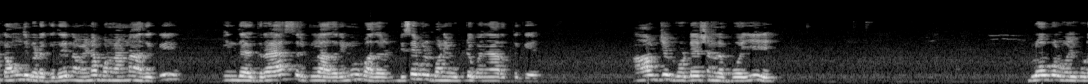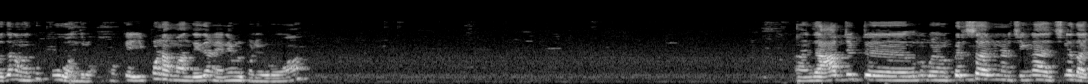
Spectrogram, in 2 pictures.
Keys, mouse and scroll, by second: 2.8-4.6 drag, 4.6-5.1 scroll down 6, 9.0-11.7 drag, 13.1-14.4 scroll up 12, 15.4 click, 17.8 click, 20.4-21.1 scroll down 3, 21.5-21.7 scroll down 10.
